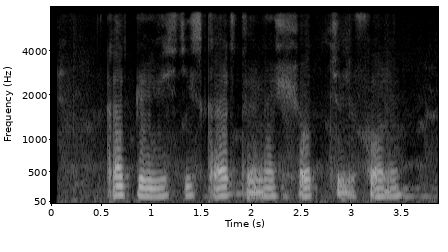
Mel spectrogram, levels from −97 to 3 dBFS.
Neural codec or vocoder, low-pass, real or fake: codec, 16 kHz, 2 kbps, FreqCodec, smaller model; 7.2 kHz; fake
